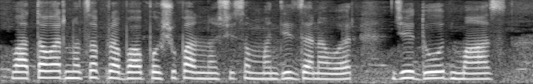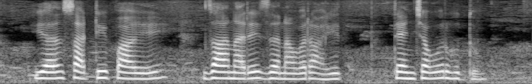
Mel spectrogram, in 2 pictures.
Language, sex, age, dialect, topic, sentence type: Marathi, female, 18-24, Northern Konkan, agriculture, statement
